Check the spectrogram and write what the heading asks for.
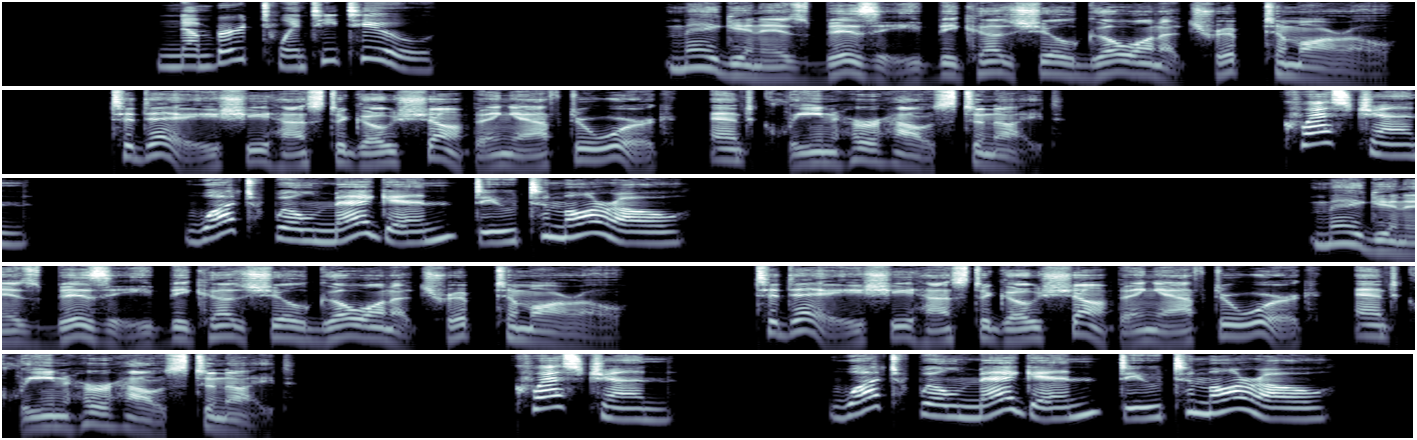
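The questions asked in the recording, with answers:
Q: What will Megan do tomorrow?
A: Go on a trip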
